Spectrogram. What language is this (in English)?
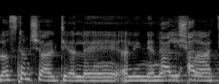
Hebrew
